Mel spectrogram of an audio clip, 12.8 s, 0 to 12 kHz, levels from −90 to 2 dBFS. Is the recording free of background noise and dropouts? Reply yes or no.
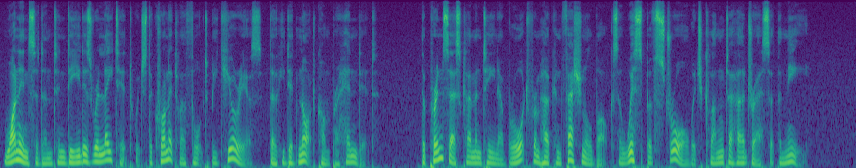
yes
